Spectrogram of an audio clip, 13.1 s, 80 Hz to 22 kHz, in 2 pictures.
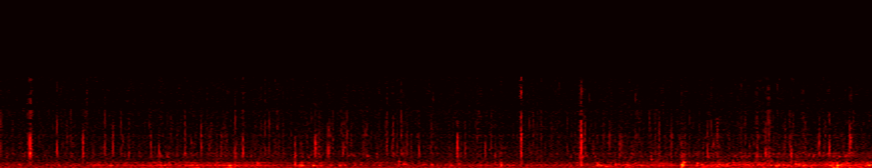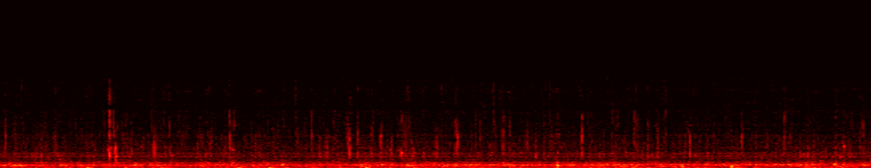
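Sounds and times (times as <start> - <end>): muffled underwater rush: 0.0 - 13.0
sharp underwater clicks and crackles: 0.0 - 13.0.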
